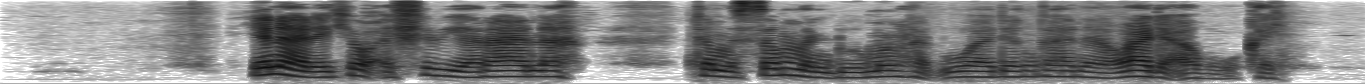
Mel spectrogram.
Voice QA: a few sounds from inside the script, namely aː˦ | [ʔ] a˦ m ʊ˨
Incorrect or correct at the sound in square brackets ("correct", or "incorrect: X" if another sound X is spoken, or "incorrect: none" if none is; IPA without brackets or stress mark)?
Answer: incorrect: t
